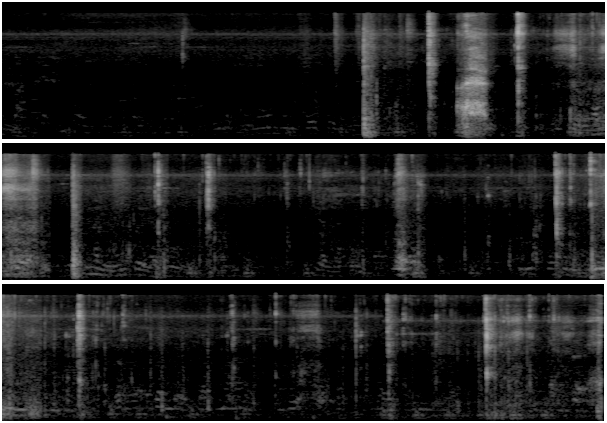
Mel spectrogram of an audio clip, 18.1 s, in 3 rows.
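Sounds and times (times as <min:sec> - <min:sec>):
man chewing with mouth clicks: 0:10.1 - 0:18.0.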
